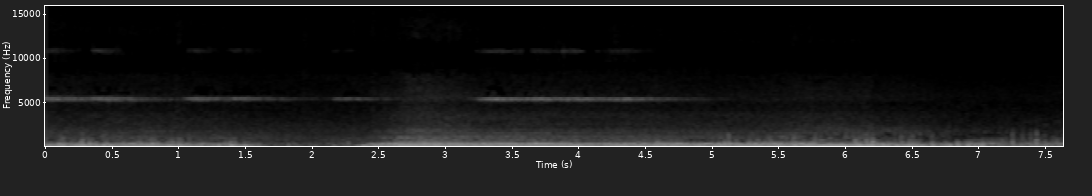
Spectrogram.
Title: BMW m3 f80 rear brakes making noise while turning (only when brake pads are warm)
